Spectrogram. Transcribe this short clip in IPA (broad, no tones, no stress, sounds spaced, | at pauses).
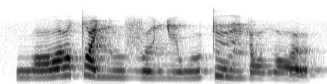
w ɔː tˤ i ʎ u v ɵ ʎ i w u t̪ ũː ʎ u ðˤ ɵ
